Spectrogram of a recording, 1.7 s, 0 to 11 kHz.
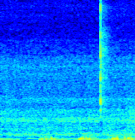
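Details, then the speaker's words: Rhino MMA IGBT welder PCB after repair (new KA3525 PWM IC), powered up with a 24 V fan as load on the 25 V fan line: fan spins up fast and loud with steady airy whir, no rubbing or ticking; normal. "Oke, nyala ya, ini kipasnya nyala kencang banget."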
